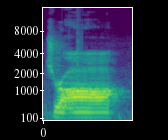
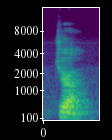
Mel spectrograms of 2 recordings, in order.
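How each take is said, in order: First: The syllable is long and stressed. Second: The syllable is short and unstressed. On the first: "Stress on the first syllable" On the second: "the beginning is quick"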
